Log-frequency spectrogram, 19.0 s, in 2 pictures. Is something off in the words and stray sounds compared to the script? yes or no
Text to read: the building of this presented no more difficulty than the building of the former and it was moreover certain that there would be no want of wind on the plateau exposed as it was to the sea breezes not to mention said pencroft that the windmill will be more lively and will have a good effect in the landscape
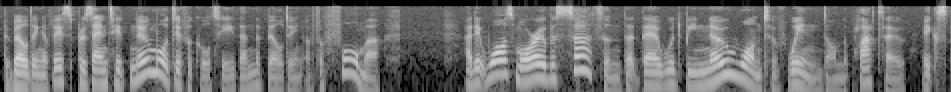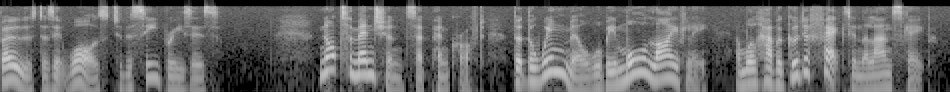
no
